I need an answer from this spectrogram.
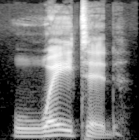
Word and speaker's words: waited: So if your original verb final sound is t or d, the ed ending is kind of pronounced how it's spelled, id. So all you have to do is just take the original verb and add id right after.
